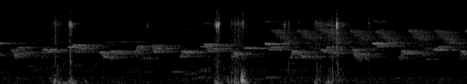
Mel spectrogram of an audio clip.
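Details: Yellow-vented bulbul singing to provoke other bulbuls to answer, in a rapid flowing style: chains of liquid, slurred whistled notes in quick succession, with occasional low thumps and sharp clicks.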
